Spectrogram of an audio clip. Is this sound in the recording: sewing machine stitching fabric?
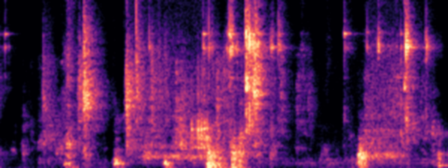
no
